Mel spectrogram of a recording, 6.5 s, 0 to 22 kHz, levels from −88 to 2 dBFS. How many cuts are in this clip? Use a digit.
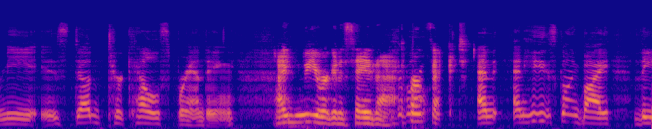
1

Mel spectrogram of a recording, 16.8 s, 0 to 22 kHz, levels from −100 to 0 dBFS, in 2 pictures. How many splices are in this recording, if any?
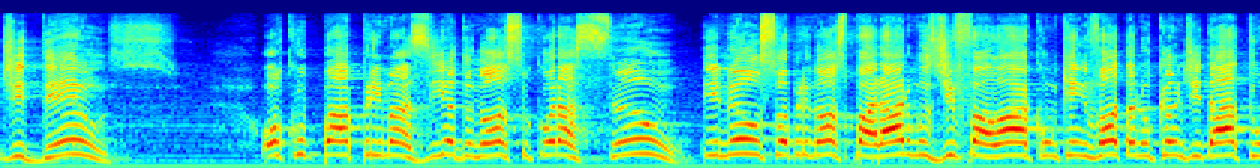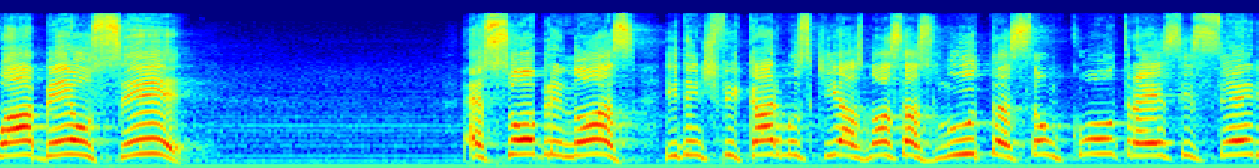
1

